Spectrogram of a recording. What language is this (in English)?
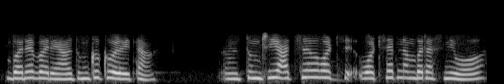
Konkani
